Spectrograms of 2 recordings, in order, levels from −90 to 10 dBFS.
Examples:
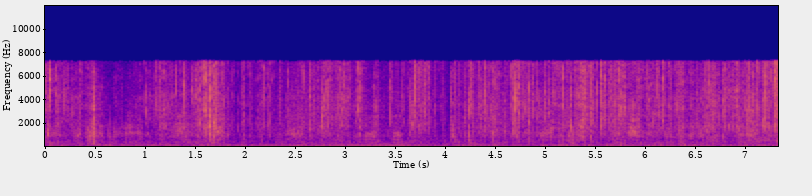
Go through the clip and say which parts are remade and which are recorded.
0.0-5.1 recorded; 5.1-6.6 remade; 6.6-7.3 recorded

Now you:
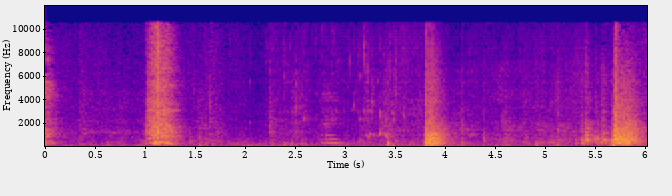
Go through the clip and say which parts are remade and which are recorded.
0.0-1.9 recorded; 1.9-5.5 remade; 5.5-6.0 recorded

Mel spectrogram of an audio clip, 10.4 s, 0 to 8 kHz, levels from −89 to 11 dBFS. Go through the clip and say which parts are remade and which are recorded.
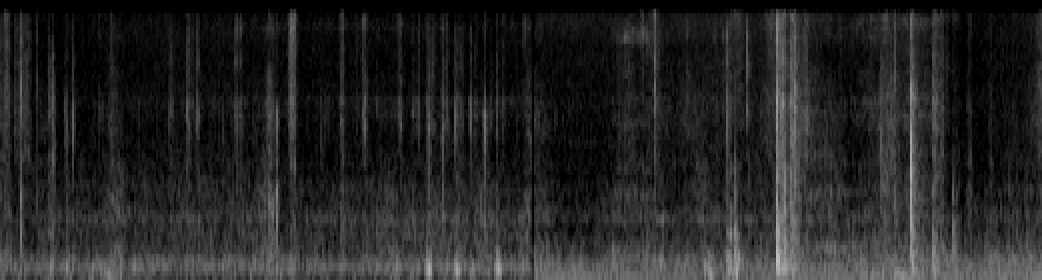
0.0-2.4 recorded; 2.4-5.4 remade; 5.4-8.5 recorded; 8.5-9.4 remade; 9.4-10.4 recorded

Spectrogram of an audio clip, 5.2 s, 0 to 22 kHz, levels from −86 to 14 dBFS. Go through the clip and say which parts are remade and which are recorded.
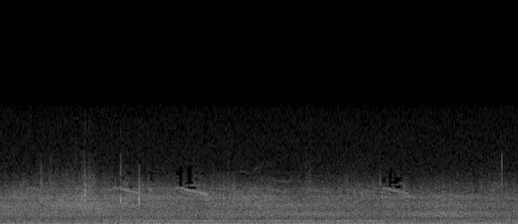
0.0-5.2 remade

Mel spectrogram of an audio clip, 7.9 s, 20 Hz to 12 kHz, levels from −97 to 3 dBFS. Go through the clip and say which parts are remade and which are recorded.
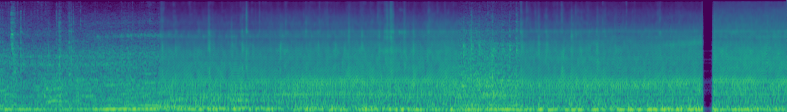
0.0-1.6 recorded; 1.6-4.6 remade; 4.6-5.2 recorded; 5.2-7.9 remade

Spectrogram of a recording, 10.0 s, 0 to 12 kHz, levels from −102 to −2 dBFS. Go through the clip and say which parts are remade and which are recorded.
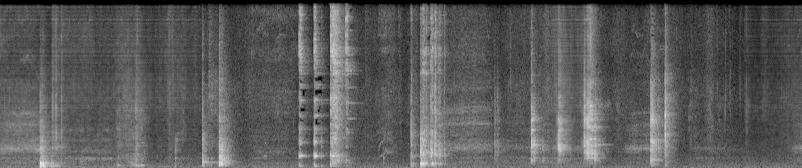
0.0-2.5 remade; 2.5-6.9 recorded; 6.9-7.4 remade; 7.4-9.3 recorded; 9.3-10.0 remade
